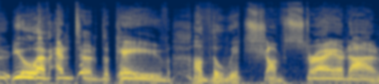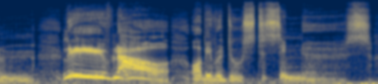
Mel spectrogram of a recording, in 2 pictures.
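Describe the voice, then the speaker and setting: Over light background noise, a man puts on a character voice and speaks at a very slow pace. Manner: menacing.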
